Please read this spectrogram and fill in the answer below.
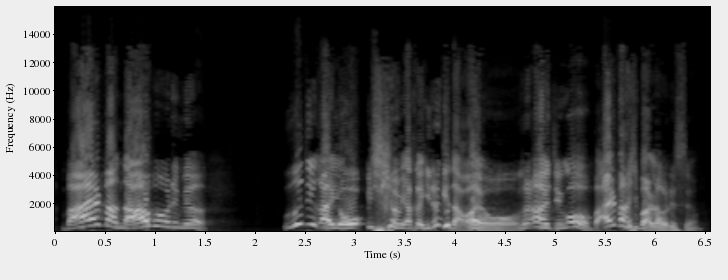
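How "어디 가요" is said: put-on Yeosu island accent, lightly louder; Yeosu island dialect. Deaconess asking a bar worker, in Yeosu island dialect. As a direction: drop into a Yeosu island twang. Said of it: "여수 섬이라".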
